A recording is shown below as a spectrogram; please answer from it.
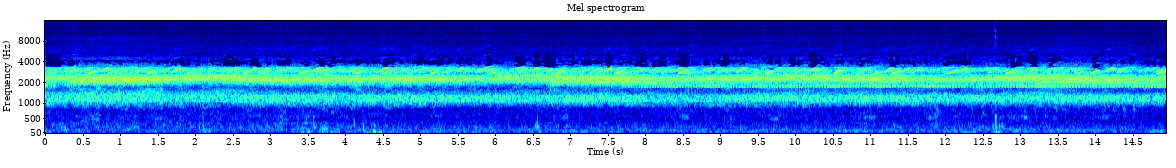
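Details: After heavy rains, a loud frog chorus: countless overlapping croaking calls blend into a dense, even drone in two high bands, with faint clicking above, unchanged for the whole stretch.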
